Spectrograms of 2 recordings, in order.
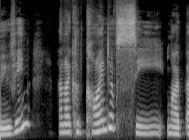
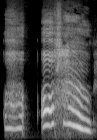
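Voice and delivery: delighted mum; 7 semitones higher, 5 dB louder than usual. Pretend. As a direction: greet the toddler like mum is overjoyed. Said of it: "you go".

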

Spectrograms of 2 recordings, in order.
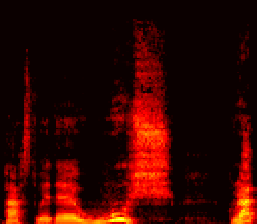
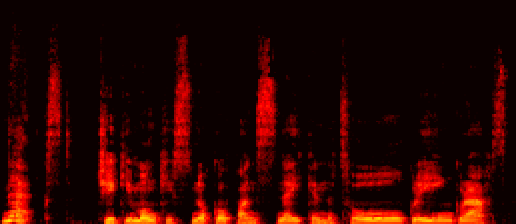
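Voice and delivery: usual speaking voice

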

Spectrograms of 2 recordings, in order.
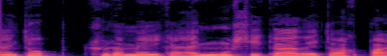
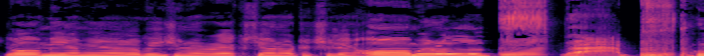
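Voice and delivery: mocking a Spaniard; 6 semitones higher than usual. Mocking a Spanish YouTuber's reaction, high and gushing. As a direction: ham up an over-excited Spanish reactor. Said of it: "hablar con un español que está diciendo".

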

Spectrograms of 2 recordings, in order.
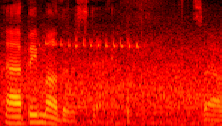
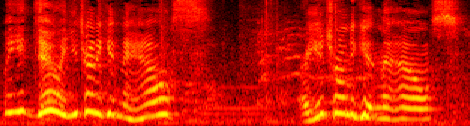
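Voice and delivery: high pet voice; 7 semitones higher than usual. Real, not acted. Baby talk to the dog.

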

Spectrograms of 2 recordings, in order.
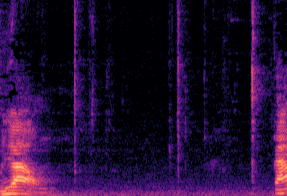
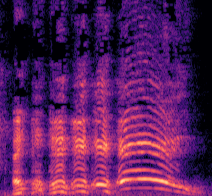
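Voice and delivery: excited cheer; 6 semitones higher, 4 dB louder, slower than usual. Real, not acted.

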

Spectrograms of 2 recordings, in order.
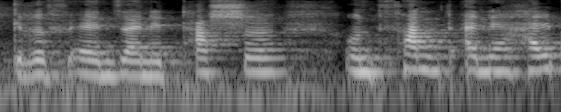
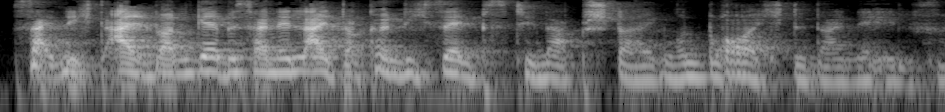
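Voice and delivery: put-on louder, impatient old hag; scolding witch; 2 semitones lower, 4 dB louder than usual. Witch scolding the soldier about the ladder. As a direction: scold him like a fool.

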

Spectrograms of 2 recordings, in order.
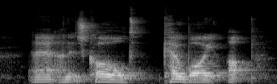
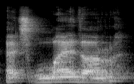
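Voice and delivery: slow, heavy Scottish "It's leather" with a rolled r; broad Scottish accent; much slower than usual. Shown as a demonstration. Shaving vlogger showing off his own Scottish voice, broad Scottish accent. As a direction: lean right into the Scottish accent. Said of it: "I'll say it in my Scottish".

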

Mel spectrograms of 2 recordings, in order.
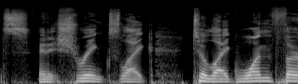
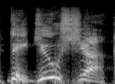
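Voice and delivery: mocking quote; 7 semitones higher, 5 dB louder, slower than usual. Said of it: "Before it was like".

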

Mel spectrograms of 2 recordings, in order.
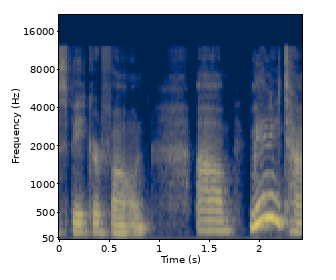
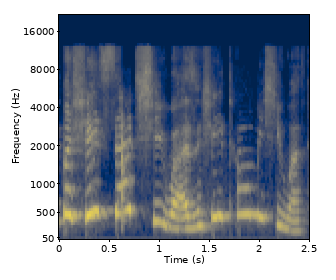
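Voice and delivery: much higher, pleading and stunned; same Laura Petrie wail; 5 dB louder than usual. Retold or imitated. Wife insisting to husband, high wounded plea. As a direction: protest like a wounded sitcom wife. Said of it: "And I was like".

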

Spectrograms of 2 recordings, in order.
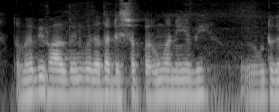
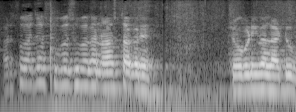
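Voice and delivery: bright, louder, higher invitation; cheery and loud; 5 semitones higher, 10 dB louder than usual. Real, not acted. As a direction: call out happily over breakfast. Cheerful tea-time banter with child.

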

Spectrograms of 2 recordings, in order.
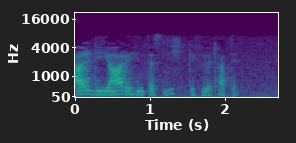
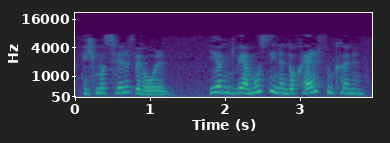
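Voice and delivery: higher and louder, anxious rush; unsure, frightened; 6 semitones higher, 7 dB louder than usual. Acted. Hermine deciding to fetch help, frightened. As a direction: sound scared and unsure. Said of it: "So unsicher hatte er ihre Stimme noch nie gehört".

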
